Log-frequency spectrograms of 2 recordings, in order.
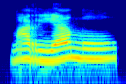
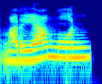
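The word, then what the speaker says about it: مريمُ: gak boleh ditanwin jadi tidak boleh aminatun gitu enggak boleh yang benar adalah aminatu maryamu tidak maryamun beda ya kalau nama laki-laki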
